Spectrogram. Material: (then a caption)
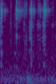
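Glass. A cobalt blue glass lotion bottle with a small shaker bead inside is shaken. Four quick, bright clicks sound as the bead rattles against the glass, showing the bead works well.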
